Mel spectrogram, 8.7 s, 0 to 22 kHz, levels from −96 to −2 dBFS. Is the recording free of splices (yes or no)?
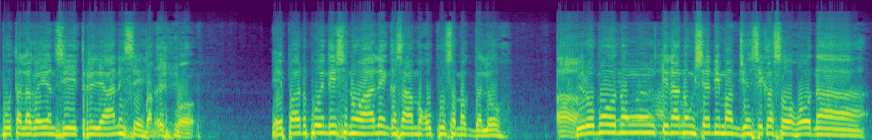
yes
